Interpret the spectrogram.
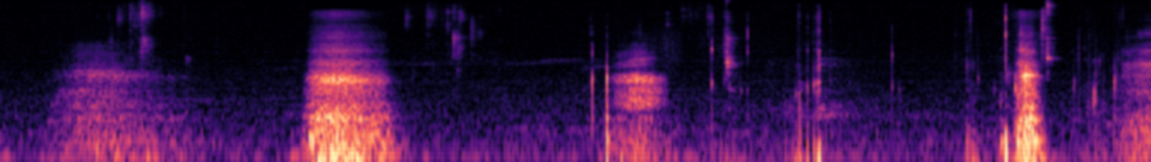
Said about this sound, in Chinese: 怎么了？咬了咬你的乳头而已。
